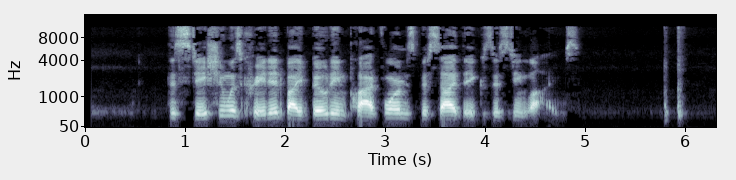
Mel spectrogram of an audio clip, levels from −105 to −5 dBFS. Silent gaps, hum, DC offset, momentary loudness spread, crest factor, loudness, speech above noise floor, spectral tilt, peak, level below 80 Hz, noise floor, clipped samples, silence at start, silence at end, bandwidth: none; none; under 0.1%; 15 LU; 18 dB; -19 LUFS; 64 dB; 0.5 dB/octave; -2 dBFS; -76 dBFS; -83 dBFS; under 0.1%; 0.85 s; 0.35 s; 12 kHz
